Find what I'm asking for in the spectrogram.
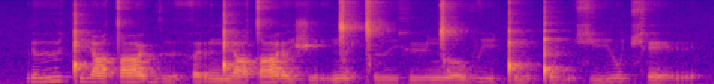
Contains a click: yes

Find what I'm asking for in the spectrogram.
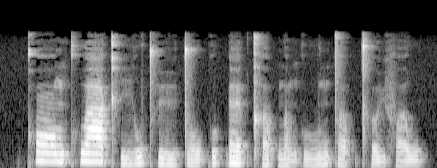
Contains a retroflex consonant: no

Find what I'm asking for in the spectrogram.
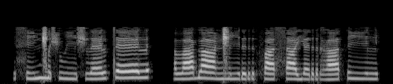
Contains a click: yes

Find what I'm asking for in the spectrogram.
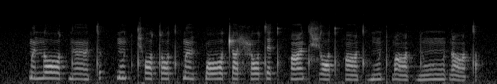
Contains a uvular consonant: yes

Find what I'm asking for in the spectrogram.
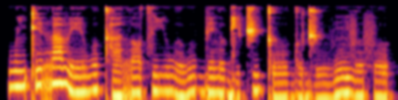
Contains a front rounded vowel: no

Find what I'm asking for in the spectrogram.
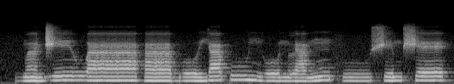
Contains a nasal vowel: yes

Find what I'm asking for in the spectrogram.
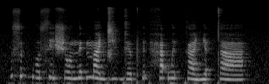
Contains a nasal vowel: no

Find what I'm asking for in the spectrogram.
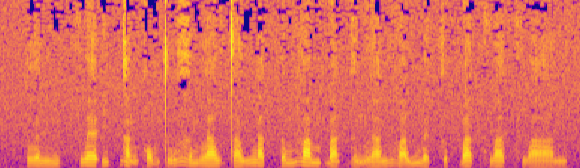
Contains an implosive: yes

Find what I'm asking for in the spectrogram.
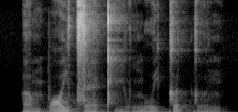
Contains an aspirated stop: yes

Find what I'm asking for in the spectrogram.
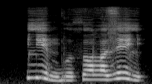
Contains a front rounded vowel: no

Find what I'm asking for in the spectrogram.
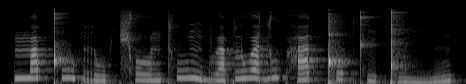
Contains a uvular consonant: no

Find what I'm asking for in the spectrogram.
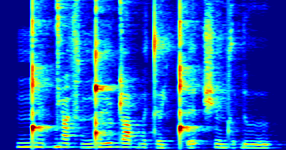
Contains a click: yes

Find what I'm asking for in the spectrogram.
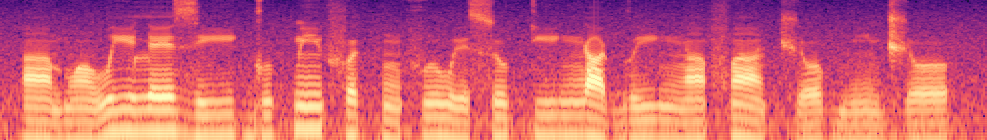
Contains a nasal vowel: yes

